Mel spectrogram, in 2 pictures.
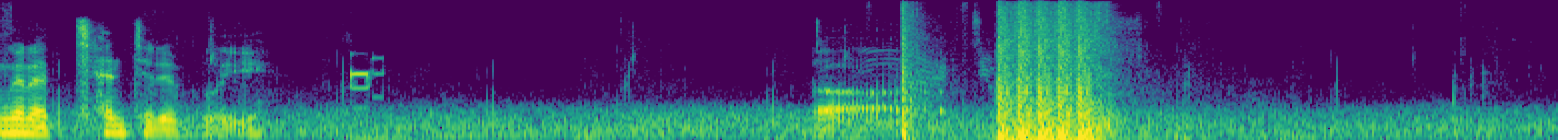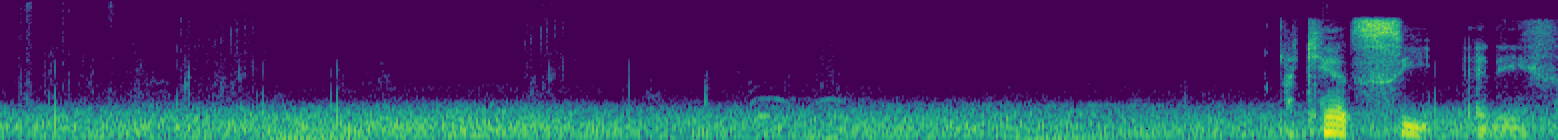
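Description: Footsteps crunch slowly over frozen ground.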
